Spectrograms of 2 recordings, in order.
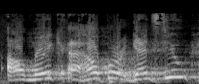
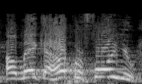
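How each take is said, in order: First: Higher-pitched disbelief, questioning rise on "against you"; stress on AGAINST. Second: High, insistent punch on "for", falling after; stress on FOR. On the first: Rabbi puzzled by the verse, stressing "against" in disbelief. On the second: Rabbi giving the expected wording, "for" punched insistently. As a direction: hit "for" as the obvious correction. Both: Shown as a demonstration.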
